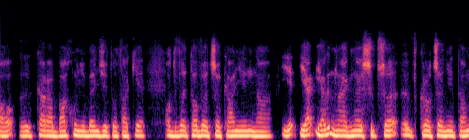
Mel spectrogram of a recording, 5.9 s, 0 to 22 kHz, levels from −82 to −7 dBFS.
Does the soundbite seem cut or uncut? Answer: uncut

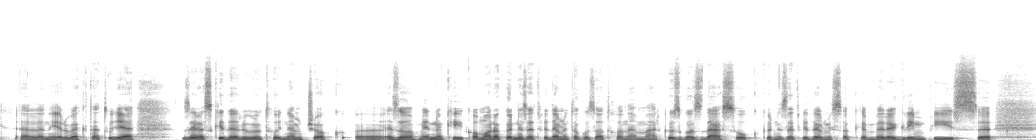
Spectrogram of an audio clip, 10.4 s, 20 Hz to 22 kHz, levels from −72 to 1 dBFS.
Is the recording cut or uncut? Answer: uncut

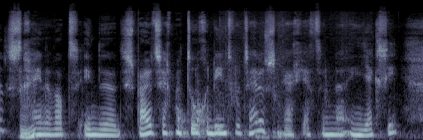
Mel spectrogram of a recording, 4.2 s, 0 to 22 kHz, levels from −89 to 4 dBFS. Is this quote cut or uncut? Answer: uncut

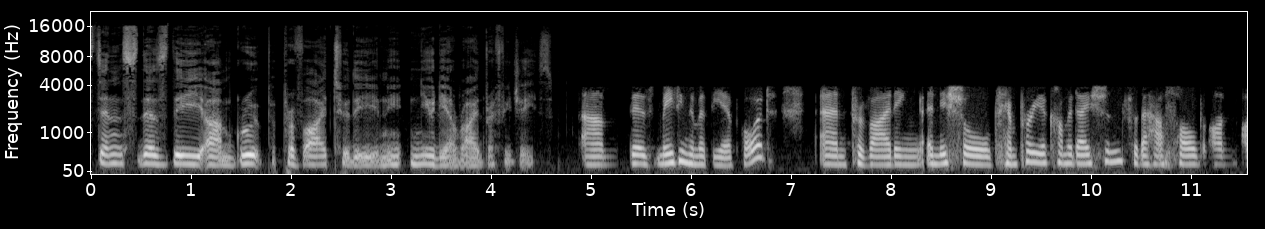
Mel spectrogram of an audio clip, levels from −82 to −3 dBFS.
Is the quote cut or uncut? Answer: cut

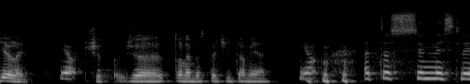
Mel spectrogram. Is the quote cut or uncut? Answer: cut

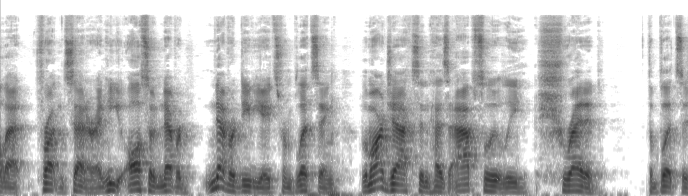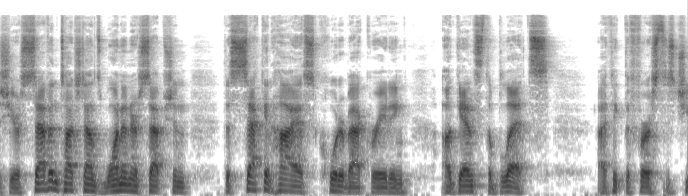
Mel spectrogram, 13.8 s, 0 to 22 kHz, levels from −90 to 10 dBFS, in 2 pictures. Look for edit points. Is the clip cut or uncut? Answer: uncut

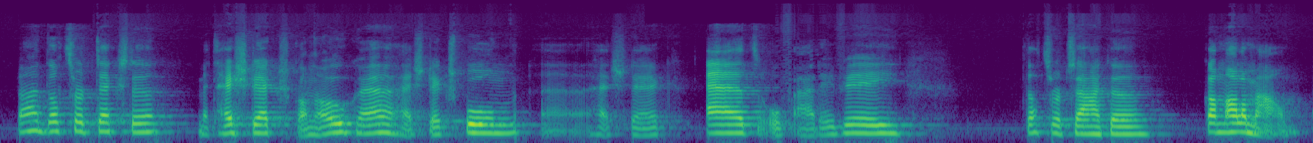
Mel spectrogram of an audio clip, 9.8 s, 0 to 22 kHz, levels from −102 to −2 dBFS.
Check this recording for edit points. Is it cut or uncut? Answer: uncut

